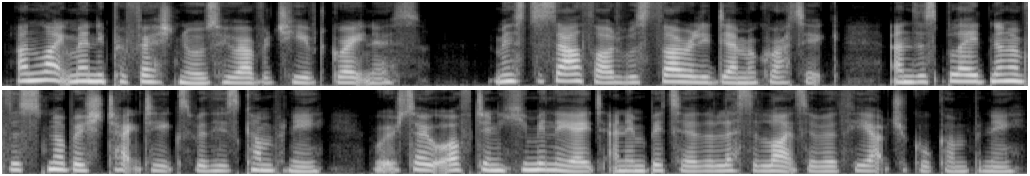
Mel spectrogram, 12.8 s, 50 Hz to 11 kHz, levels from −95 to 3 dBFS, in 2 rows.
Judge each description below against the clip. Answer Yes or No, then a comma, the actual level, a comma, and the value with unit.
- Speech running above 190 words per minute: No, average, 165 wpm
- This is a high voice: Yes, high, 215 Hz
